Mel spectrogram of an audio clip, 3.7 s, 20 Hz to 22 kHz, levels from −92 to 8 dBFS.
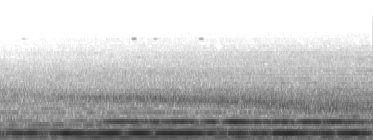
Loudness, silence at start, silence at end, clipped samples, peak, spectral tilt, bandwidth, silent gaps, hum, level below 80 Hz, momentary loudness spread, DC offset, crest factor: -16 LUFS; 0 s; 0 s; under 0.1%; -6 dBFS; -11.5 dB/octave; 3 kHz; none; none; -42 dBFS; 4 LU; under 0.1%; 10 dB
